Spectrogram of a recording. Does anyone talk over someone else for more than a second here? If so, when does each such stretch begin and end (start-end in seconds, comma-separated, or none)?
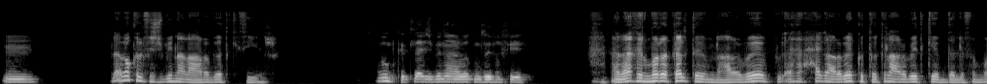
none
